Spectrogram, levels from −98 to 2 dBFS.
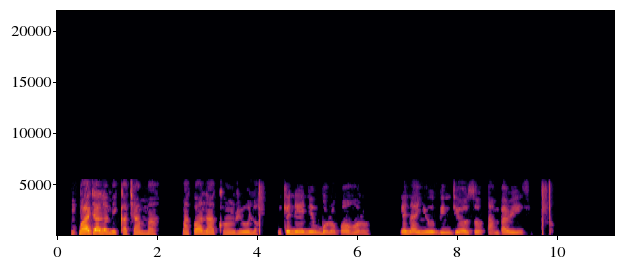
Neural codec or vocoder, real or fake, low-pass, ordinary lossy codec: none; real; 5.4 kHz; MP3, 48 kbps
